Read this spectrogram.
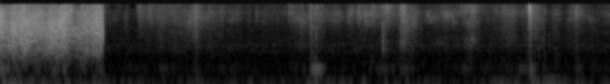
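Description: Gloved fingers rub over a rough insole.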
